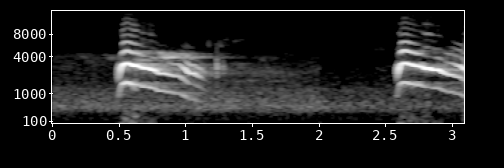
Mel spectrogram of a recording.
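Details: Two plaintive, down-slurred mewing cries from a common buzzard (Buteo buteo), each roughly half a second long and about two seconds apart, strong and clear against faint background hiss.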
